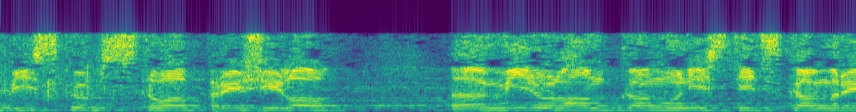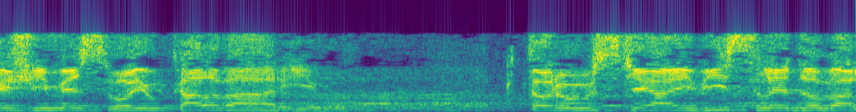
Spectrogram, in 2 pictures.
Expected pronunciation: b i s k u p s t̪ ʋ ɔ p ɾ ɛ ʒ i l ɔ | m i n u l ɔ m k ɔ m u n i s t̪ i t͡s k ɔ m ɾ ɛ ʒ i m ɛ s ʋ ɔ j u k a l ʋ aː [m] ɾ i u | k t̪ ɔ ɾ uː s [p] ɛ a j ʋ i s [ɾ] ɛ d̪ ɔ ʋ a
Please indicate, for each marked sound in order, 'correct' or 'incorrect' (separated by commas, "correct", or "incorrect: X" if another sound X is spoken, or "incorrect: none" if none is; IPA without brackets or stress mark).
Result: incorrect: none, incorrect: c, incorrect: l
